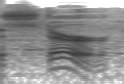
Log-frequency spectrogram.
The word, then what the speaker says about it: stir: I need the whisk to stir and to mix. Stir the food with a whisk. How do we pronounce stir? Stir. Use the closed sound like burger.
